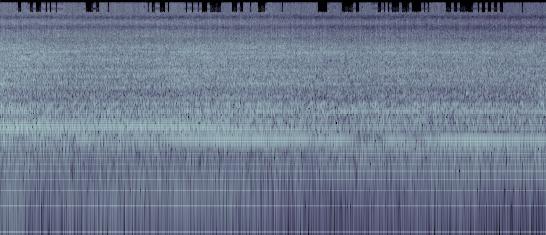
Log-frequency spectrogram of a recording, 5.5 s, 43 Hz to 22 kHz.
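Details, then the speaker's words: 2002 Toyota RAV4 at 210,331 miles, started right after a DIY oil change: steady, even idle with a smooth hum and no knocks or ticks. Sounds good, normal idle. "I just make a YouTube video, you know? Works great. Sounds good."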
